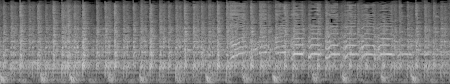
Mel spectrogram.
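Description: Traditional ritual music: a barrel drum beaten in a steady, quick rhythm of about three to four strokes a second, joined about halfway through by a wind instrument playing a high, wavering, ornamented melody.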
